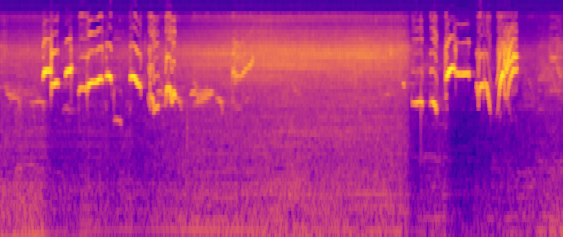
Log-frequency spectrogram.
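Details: Ngeplong song of an oriental magpie-robin, aimed at making other magpie-robins excited and vocal: chattering whistled phrases, a hissy pause of about three seconds, then more sharp upward-sweeping whistles.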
